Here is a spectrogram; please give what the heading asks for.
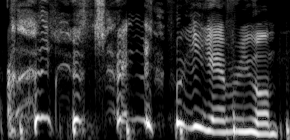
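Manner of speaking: very high voice breaking into laughter; laughing confession. Real, not acted. Admitting he checked with everyone there, laughing. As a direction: get the words out through high laughter. Laughing at his own compulsion.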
